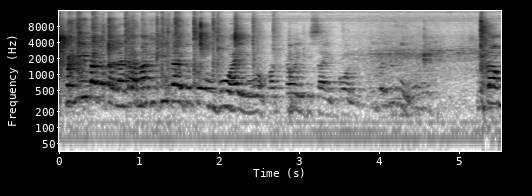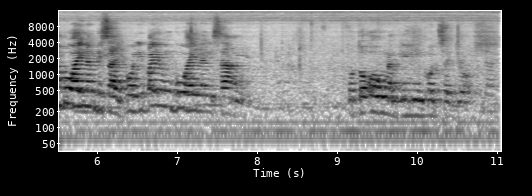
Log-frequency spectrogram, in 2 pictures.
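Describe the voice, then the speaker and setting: A man at extremely high pitch talks at a moderate pace with very wide pitch swings and big swings in loudness, amid noticeable background noise and audible room echo. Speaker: pastor. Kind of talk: sermon. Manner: sounds like always angry; animated.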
